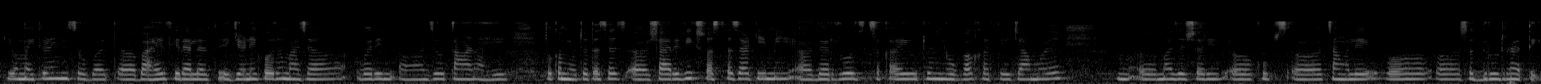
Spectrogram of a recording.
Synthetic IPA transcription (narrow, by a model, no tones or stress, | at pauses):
kĩw̃ʋaməjt̪ɳ̃iːnsobət̪baɦeɾfiɾajlat̪ed͡ʑeɽ̃ekəɾuːnmad͡ʑʱjaʋəɾiːld͡zot̪aɳaɦe | t̪okəmiɦot̪ot̪əsət͡sɕaɾiɾiksʋast̪ʰəsaʈʰiːmiːd̪əɾːod͡zsəkaɦiuʈʰuːnjoɡakəɾt̪ed͡ʑjamuɭe | mad͡zəɕəɾiːɾkʰuːbt͡saŋɡleʋəsəd̪ɾuːɽɾaɦt̪e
